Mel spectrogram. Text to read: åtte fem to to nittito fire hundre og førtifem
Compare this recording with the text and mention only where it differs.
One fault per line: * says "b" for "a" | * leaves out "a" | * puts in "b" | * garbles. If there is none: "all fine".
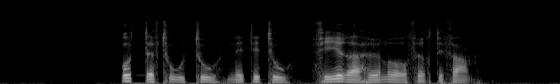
* leaves out "fem"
